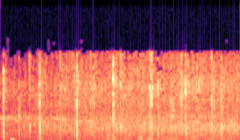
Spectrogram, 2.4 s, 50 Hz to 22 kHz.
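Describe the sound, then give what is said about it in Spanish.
Crowd applause for the Sonora Ponceña salsa orchestra at its 55th anniversary celebration: a steady wash of many people clapping, fairly loud, with a voice talking over the clapping. “¡Aplauso para esta orquesta!”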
